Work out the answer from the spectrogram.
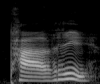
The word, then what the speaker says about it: Paris: For example, the word Paris, written the same in English, is pronounced without the final S sound. Paris.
